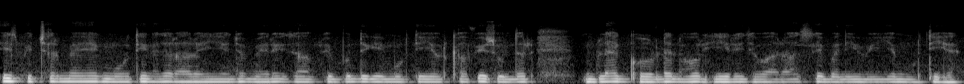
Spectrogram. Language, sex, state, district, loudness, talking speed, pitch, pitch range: Hindi, male, Rajasthan, Jaipur, -19 LUFS, 195 wpm, 120 Hz, 120-125 Hz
